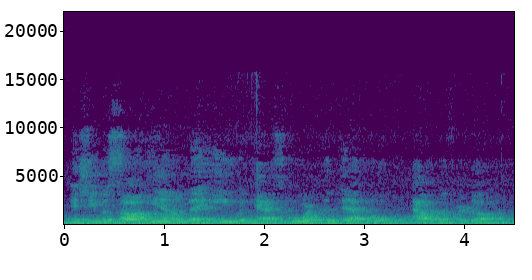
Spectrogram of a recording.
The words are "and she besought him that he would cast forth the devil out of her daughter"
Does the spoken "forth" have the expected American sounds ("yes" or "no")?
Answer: no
